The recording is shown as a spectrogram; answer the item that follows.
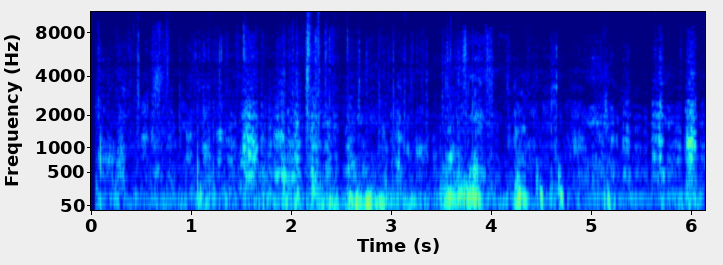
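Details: Two dogs play fighting in the morning, heavy panting and snuffling throughout with soft grunts and scuffling, low rumbling thuds from their wrestling, faint whimpers, and a person's voice nearby.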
